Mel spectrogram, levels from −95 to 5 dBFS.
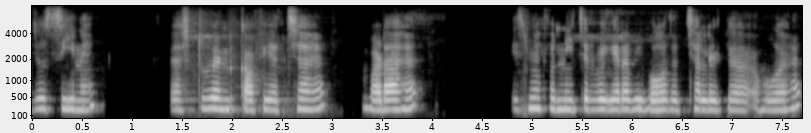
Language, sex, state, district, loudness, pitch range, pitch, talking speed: Hindi, female, Bihar, East Champaran, -23 LUFS, 210-230 Hz, 220 Hz, 140 wpm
